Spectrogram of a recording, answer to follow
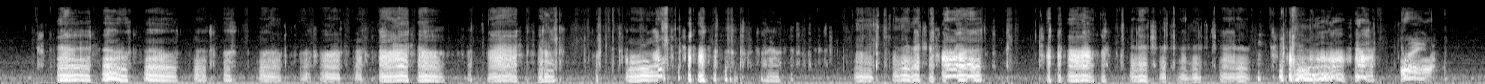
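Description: A small Chinese crested dog play-growling in many short bursts, over and over, while play-biting at a person's hand.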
